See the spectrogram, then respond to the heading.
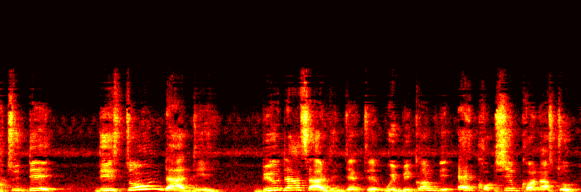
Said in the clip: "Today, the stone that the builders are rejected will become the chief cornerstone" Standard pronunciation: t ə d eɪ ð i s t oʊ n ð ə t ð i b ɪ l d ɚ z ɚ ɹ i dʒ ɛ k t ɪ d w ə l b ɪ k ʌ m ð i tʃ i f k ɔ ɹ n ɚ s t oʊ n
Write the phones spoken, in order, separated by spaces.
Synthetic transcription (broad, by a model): t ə d eɪ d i s t oʊ n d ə t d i b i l d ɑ s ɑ ɹ i dʒ ɛ k t ɪ d w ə b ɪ k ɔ m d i ʃ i p k ɔ n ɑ s t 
